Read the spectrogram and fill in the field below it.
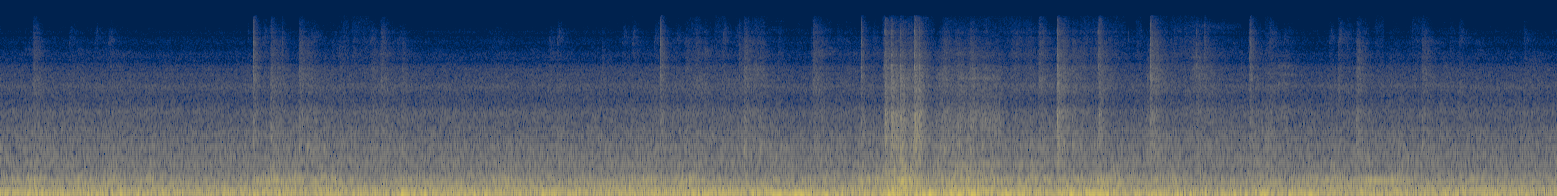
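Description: Cars pass by on a road.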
